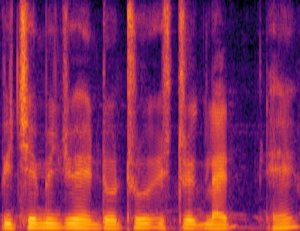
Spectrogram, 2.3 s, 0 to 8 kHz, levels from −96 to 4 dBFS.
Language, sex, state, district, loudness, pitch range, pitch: Hindi, male, Arunachal Pradesh, Longding, -15 LUFS, 135-145 Hz, 145 Hz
